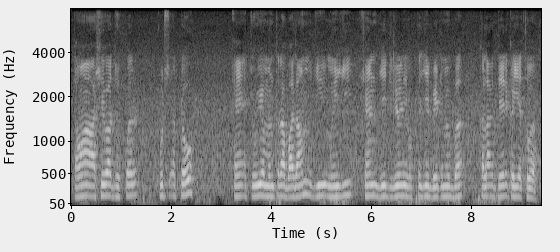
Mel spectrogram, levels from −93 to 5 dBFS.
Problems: constant background noise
